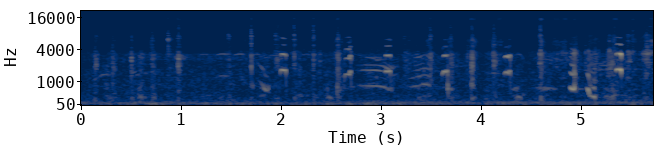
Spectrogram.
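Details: Grey francolin, known locally as desi teetar, calling: short ringing chirps with clear overtones and a few downward-sliding notes, given in uneven bursts about twice a second, with sharp clicks and ticking noises throughout.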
